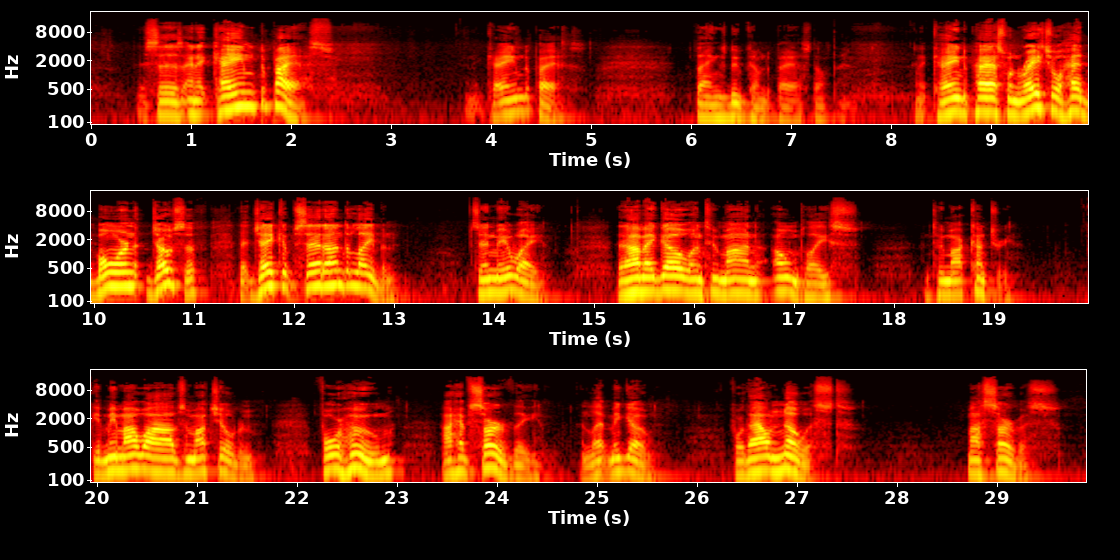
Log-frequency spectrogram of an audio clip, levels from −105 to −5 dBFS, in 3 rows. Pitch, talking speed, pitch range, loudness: 125 Hz, 140 wpm, 110-150 Hz, -32 LUFS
